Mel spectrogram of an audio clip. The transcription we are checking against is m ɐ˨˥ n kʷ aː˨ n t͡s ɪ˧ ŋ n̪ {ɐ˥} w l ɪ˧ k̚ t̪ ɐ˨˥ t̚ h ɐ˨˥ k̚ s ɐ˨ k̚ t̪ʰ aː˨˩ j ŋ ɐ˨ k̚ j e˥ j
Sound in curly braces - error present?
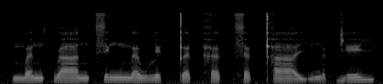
yes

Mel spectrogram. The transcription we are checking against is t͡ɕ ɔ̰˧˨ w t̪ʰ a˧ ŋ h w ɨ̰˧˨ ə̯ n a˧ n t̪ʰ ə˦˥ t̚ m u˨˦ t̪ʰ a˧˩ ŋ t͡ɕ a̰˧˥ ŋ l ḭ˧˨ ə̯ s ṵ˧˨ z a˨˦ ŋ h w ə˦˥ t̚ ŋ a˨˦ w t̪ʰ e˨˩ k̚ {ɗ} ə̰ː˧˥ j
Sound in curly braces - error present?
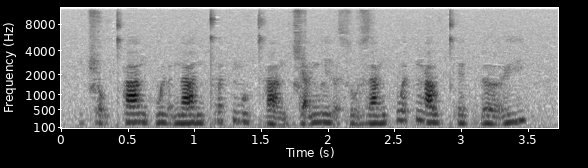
no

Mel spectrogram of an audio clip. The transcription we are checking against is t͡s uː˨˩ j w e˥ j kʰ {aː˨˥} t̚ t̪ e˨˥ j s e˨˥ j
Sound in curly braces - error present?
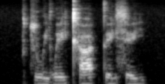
no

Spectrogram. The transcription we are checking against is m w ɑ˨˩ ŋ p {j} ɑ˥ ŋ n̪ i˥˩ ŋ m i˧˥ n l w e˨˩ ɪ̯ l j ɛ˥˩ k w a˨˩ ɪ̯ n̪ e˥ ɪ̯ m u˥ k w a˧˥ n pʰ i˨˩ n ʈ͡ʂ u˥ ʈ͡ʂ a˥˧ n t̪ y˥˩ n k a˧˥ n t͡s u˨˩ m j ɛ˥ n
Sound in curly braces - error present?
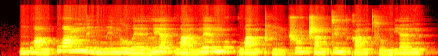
yes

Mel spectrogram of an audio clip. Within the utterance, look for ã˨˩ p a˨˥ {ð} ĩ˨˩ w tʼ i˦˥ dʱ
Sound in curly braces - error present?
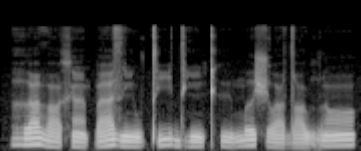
yes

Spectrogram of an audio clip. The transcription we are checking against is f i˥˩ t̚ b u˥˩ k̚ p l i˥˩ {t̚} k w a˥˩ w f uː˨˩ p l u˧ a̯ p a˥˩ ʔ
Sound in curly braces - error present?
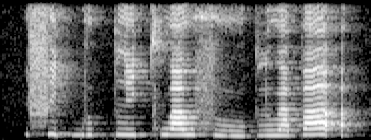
no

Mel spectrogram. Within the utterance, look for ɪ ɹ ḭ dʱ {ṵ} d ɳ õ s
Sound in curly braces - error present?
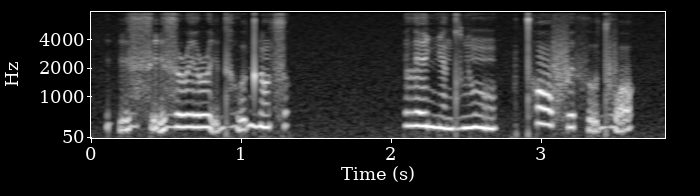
no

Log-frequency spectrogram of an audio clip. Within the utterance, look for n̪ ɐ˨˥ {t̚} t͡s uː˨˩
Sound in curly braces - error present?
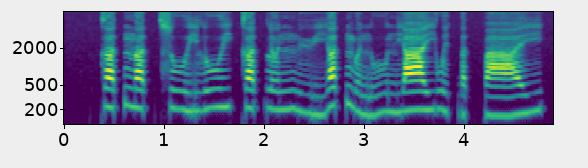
no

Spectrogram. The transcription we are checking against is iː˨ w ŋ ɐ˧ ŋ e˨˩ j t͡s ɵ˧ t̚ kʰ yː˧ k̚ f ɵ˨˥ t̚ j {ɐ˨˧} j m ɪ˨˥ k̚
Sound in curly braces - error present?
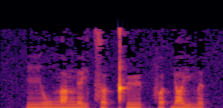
no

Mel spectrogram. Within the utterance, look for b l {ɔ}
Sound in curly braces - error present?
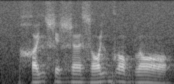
no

